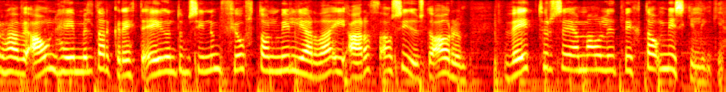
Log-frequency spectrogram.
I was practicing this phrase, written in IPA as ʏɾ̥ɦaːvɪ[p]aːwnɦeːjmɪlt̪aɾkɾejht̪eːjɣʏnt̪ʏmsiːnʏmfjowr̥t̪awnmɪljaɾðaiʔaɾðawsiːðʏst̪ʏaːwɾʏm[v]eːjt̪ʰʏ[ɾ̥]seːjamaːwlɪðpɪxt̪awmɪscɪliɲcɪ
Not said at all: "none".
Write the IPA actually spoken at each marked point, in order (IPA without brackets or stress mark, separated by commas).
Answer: ʔ, v, ɾ̥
